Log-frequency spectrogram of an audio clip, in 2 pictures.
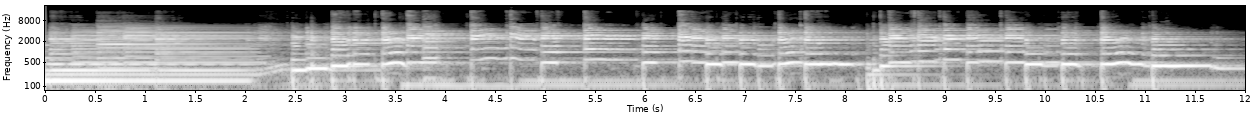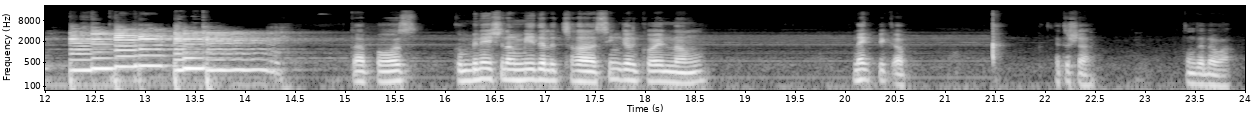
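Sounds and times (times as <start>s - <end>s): clean electric guitar playing: 0.0s - 15.5s.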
